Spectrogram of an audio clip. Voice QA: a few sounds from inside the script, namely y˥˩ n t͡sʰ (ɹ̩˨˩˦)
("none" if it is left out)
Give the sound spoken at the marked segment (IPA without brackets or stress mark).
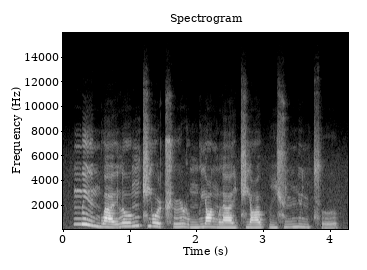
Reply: ɹ̩˨˩˦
